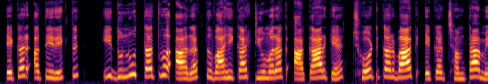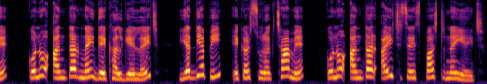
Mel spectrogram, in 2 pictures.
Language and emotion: Maithili, neutral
